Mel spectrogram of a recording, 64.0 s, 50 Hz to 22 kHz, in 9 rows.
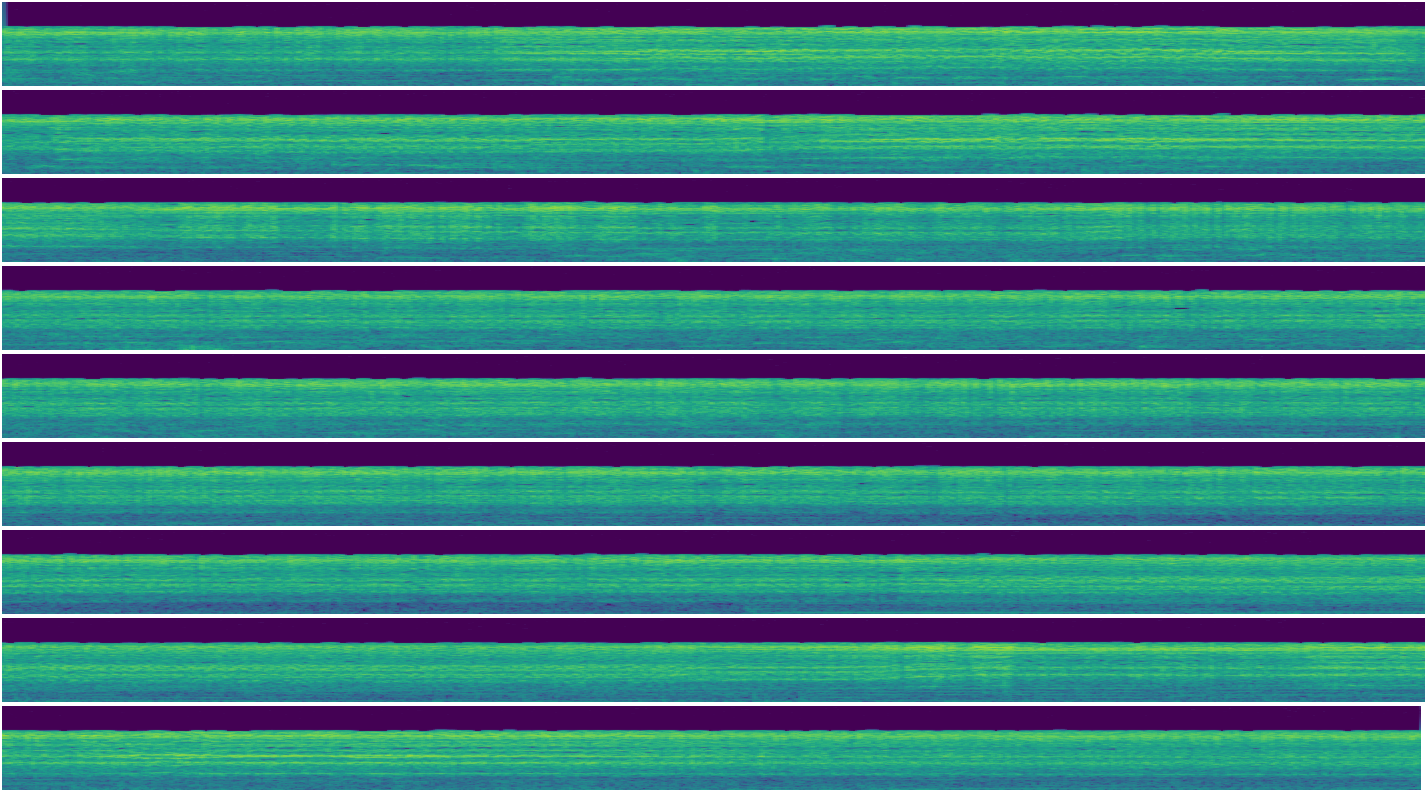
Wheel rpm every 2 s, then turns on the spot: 200, 200, 200, 190, 170, 180, 200, 190, 160, 160, 170, 160, 150, 160, 160, 160, 170, 160, 160, 160, 150, 150, 150, 160, 160, 160, 160, 190, 200, 200, 200, 190.
none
